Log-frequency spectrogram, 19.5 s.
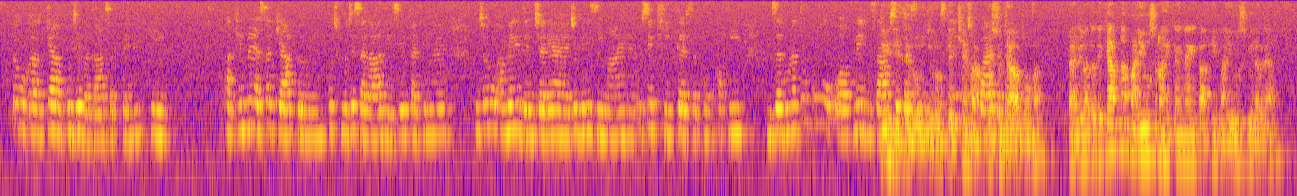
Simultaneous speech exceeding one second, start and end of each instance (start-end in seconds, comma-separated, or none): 13.2-15.3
